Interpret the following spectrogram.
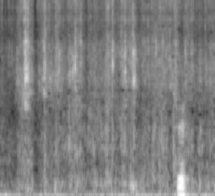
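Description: Clear plastic bag of die-cast toy cars crinkling as it is picked up and moved, a run of short crackles through the first second and a half.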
